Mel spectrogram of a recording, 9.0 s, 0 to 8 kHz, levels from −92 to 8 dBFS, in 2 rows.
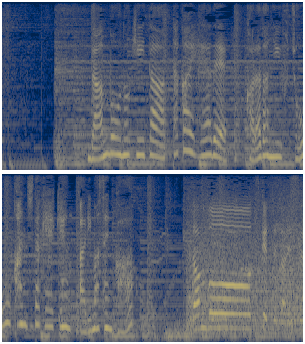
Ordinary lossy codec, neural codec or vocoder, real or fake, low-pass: none; none; real; none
